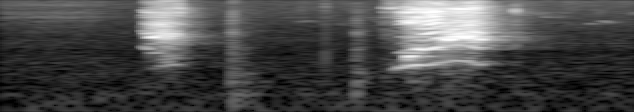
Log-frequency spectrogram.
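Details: A child mocks a sneeze: a short breathy intake, then a longer hissing, voiced 'choo' burst. Finding: imitated sneeze.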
